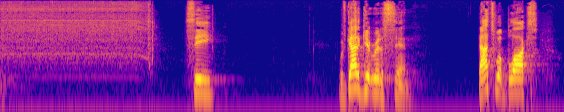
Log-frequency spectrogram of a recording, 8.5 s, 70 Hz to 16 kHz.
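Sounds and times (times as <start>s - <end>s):
cordless power drill whirring: 0.0s - 2.5s
speech: 2.9s - 3.3s, 5.1s - 6.2s, 7.2s - 8.1s.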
